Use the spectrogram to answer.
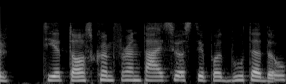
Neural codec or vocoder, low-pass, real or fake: codec, 16 kHz, 0.5 kbps, X-Codec, HuBERT features, trained on LibriSpeech; 7.2 kHz; fake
